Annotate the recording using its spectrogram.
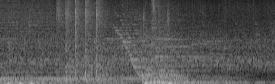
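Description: Live country band playing the final bars of a song: sharp drum and cymbal hits about a second in, a quick sweep down in pitch, then the last chord ringing out and fading.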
